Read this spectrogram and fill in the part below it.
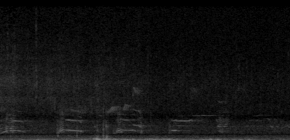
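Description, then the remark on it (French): Gulls calling repeatedly, short nasal cries overlapping one another against a steady low rumble of outdoor background noise, with no speech. “Tiens, des goélands.”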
